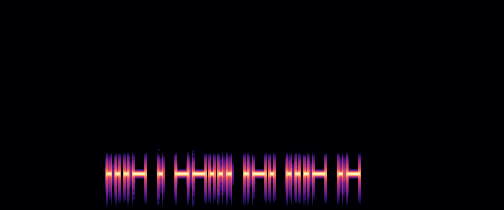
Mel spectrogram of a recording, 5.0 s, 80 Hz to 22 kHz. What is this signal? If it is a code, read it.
Morse code, heard as a keyed tone, about 28 wpm, 700 Hz. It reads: VE7RVA
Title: DXCC-100 Call Signs - 6 Characters - 28wpm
